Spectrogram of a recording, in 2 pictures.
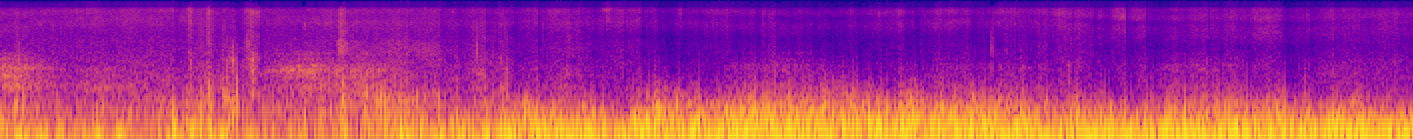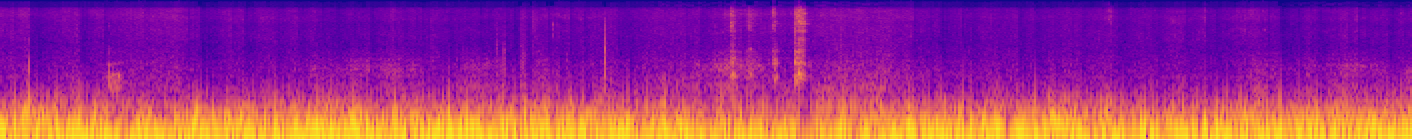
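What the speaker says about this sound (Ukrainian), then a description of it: "Вітер дне і хорошо поддуває." Strong wind buffets the microphone outdoors with a constant loud roar, gusting throughout with occasional thumps.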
